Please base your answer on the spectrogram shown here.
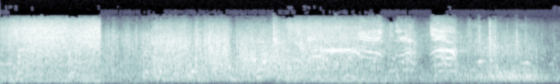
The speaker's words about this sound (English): The bow of the Maxim Gorky turns, torpedoes home in. The Maxim Gorky is hit, the stern bursts into flame, men are thrown by the blast.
